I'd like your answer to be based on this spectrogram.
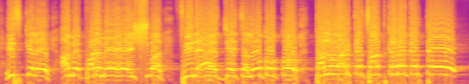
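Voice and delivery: high, loud, stretched preacher's cry; full-force preaching. Acted. Preacher rousing the church about sin, full force. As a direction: thunder it at the congregation.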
